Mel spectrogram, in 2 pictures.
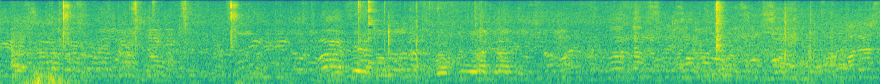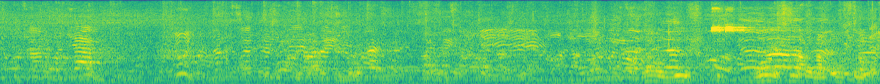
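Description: Men shout and call out across an open outdoor pitch.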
